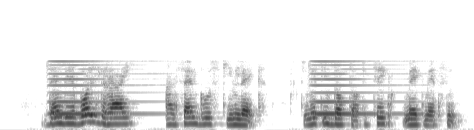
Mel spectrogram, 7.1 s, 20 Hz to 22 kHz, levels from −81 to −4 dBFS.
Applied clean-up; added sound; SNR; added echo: none; Bowed string instrument; 8 dB; reverberation time 0.2 s.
